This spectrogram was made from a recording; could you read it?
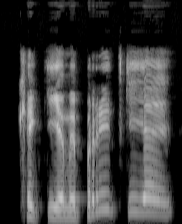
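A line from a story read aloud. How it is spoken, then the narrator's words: Young woman guffawing. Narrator (Russian): расхохоталась девица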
